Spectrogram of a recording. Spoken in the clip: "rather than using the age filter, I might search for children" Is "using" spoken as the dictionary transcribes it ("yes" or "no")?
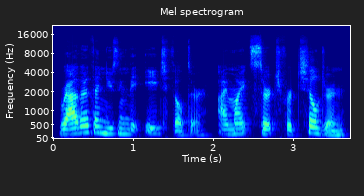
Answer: yes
